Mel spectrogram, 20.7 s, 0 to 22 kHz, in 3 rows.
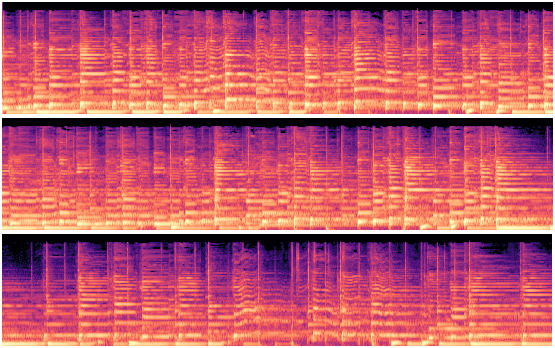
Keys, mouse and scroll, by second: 0.2 scroll up 4, 0.6 click, 1.1 alt+shift+click, 1.5 click, 1.7 shift+click, 2.1 shift+click, 2.4 shift+click, 2.6 shift+click, 2.8 shift+click, 3.1 shift+click, 3.3 shift+click, 5.3 shift+click, 6.0 shift+click, 7.1 click, 7.5-7.9 drag, 7.9-8.6 scroll down 2, 8.6 click, 9.1-10.0 scroll down 1, 10.0 scroll down 2, 10.1 click, 10.5-10.9 drag, 10.9 Tab, 11.3 click, 11.5-12.3 scroll down 7, 12.3 click, 13.2 shift+z, 13.9 click, 15.7 shift+click, 16.6 click, 16.8 click, 17.5 shift+z, 17.9 shift+z, 18.4 click, 19.4 shift+click, 20.0 shift+z.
